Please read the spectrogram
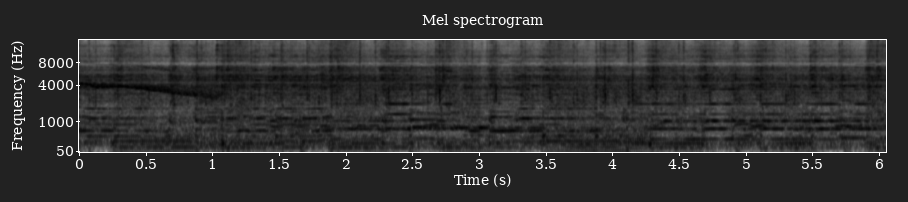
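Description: Live Turkish folk dance music: an ensemble of bağlamas (long-necked lutes) playing, with dancers' wooden spoons clacking in a steady rhythm for the kaşık spoon dance.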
